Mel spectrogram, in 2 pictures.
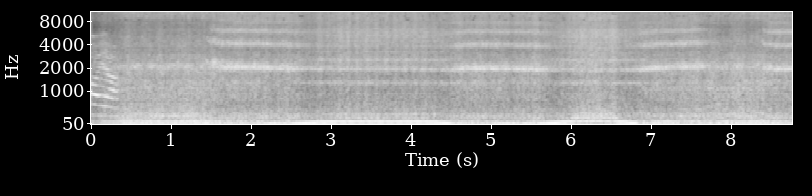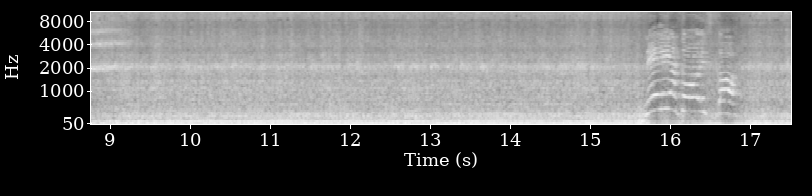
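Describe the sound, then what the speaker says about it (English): A Chevy Van G20 with a 6.2 diesel engine idles loudly up close and is revved a couple of times, the engine note rising and falling with a whining belt noise, and a voice speaks briefly near the end. "When I push the throttle, you can hear the noise coming out of the belt."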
